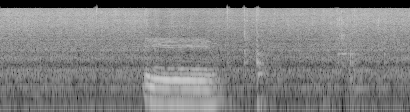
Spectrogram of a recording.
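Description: Food sizzling steadily in a pan. A short hum in a man's voice comes about a second and a half in, and a couple of light knife clicks on a wooden cutting board follow.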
